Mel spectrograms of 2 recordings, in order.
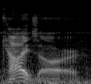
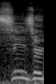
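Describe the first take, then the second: First: The name is said sounding like Kaiser. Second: The name is said as in Caesar salad. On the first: The speaker calls it wrong. "everyone's calling it" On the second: The speaker calls it right. "As in like I just ordered a chicken Caesar wrap"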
